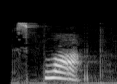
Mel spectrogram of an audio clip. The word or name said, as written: splop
